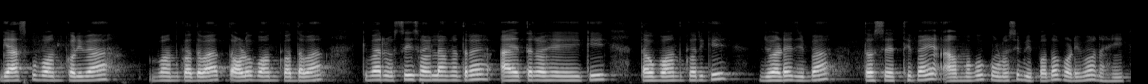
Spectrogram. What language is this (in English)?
Odia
